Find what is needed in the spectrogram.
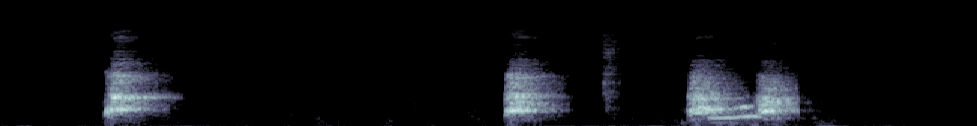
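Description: An animal calling in four short, loud bursts: one about a second in, another about two and a half seconds later, then two close together near the end.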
